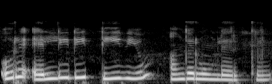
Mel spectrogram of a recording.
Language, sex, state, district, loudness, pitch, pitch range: Tamil, female, Tamil Nadu, Nilgiris, -14 LUFS, 265 Hz, 235-305 Hz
